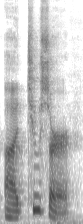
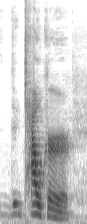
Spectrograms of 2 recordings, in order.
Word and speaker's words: Teucer: But also bearing mention with Telamonian Ajax is his half brother Teucer or Tauker. Again, Greek pronunciation gets kind of weird.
